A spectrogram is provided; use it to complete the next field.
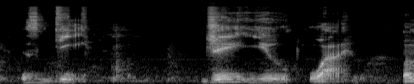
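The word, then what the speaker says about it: Guy: my real name is ghee g-u-y but my family's from haiti is pronounced ghee right and we ship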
